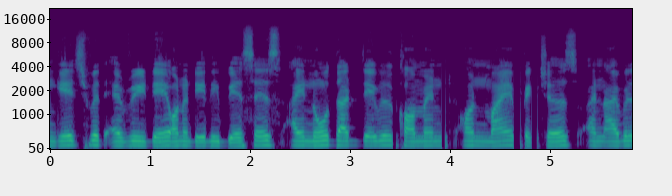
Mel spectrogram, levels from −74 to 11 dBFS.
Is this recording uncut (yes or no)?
yes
